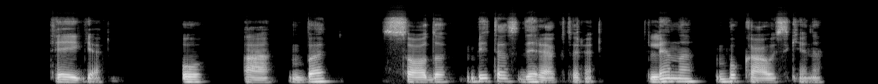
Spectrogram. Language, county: Lithuanian, Telšiai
